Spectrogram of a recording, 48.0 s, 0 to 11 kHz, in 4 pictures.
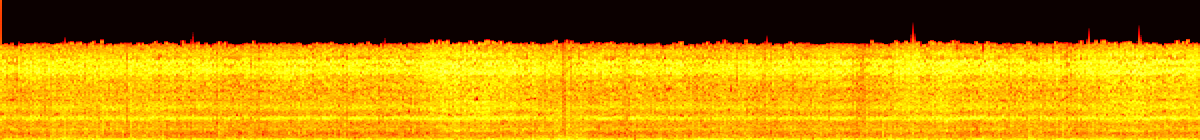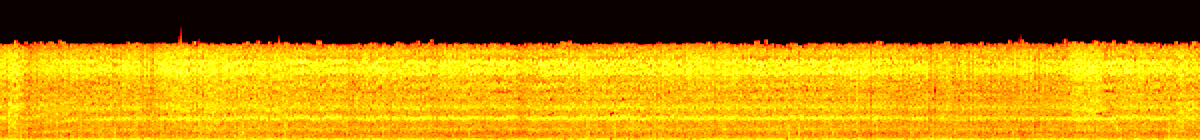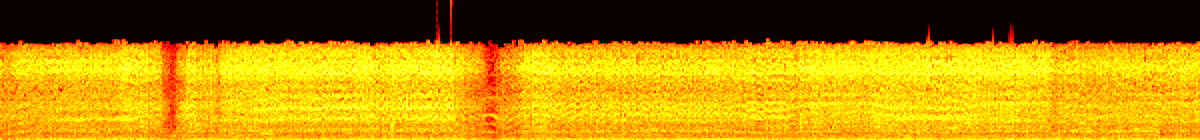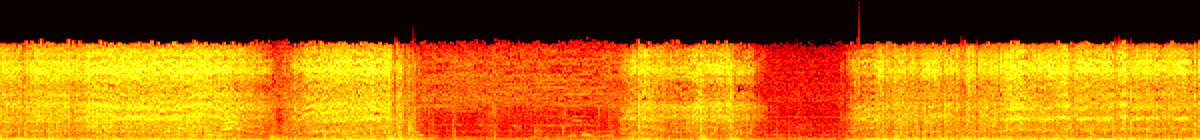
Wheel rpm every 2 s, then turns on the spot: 230, 230, 220, 230, 230, 220, 200, 230, 230, 230, 230, 220, 170, 180, 150, 160, 190, 200, 200, 100, 40, 10, 90, 220.
none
